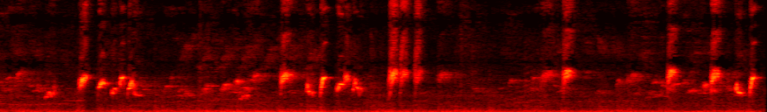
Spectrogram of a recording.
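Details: Red-whiskered bulbul song used to make other bulbuls sing: short bursts of bright, warbled, liquid notes, each phrase of three to five rising and falling whistles, with pauses between phrases over a low background hum.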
